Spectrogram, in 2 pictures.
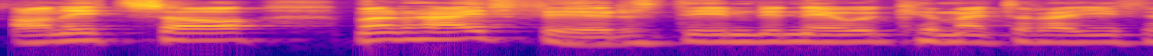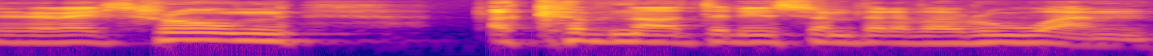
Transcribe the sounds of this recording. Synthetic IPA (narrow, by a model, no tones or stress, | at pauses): ɔnɛtʰɔmanr̥ajfɪrzdɪmdɪnɛwɪd̚kʰəmajtʰər̥ajɪθɛðɛɾajɬr̥ʊŋ | əkʰəvnɔdəninsəmdraðɔruːan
